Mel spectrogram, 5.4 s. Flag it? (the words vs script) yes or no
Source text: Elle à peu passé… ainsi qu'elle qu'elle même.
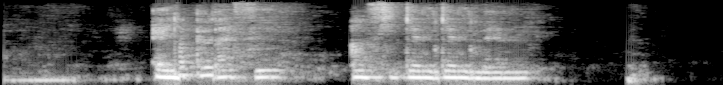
no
